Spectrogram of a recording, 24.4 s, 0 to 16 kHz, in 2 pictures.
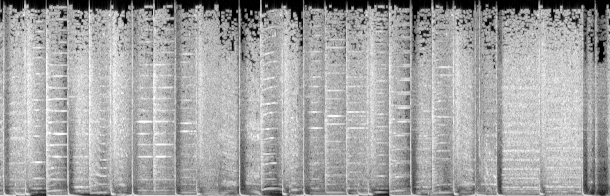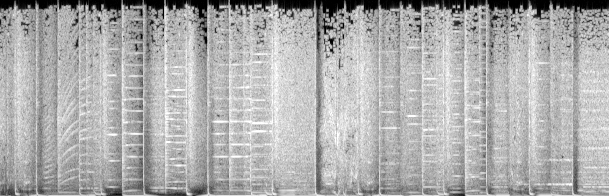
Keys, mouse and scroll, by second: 2.8 scroll down 1, 6.2 right click, 13.4 ctrl+scroll down 1.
